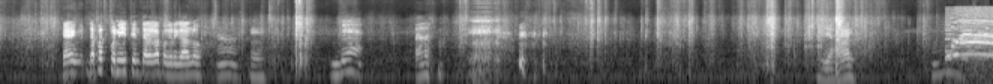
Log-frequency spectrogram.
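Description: Plastic wrapping crinkles and rustles as a parcel is unwrapped.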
